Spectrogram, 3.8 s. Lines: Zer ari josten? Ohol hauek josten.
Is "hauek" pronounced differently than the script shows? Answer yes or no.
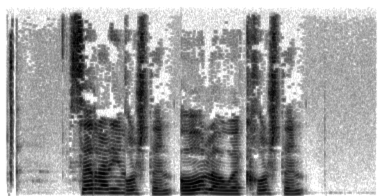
no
